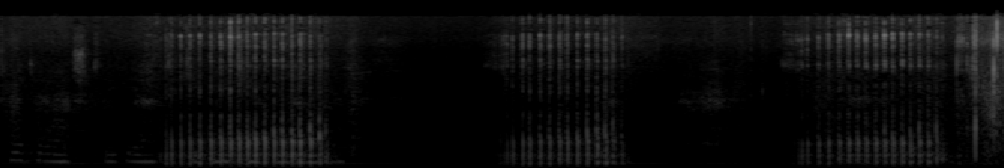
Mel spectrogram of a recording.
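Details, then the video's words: French bulldog puppy asleep, giving three loud, buzzy snoring breaths about a second long each, separated by quieter gaps, over a constant low background hum indoors. "French bulldog sleeping snoring"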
